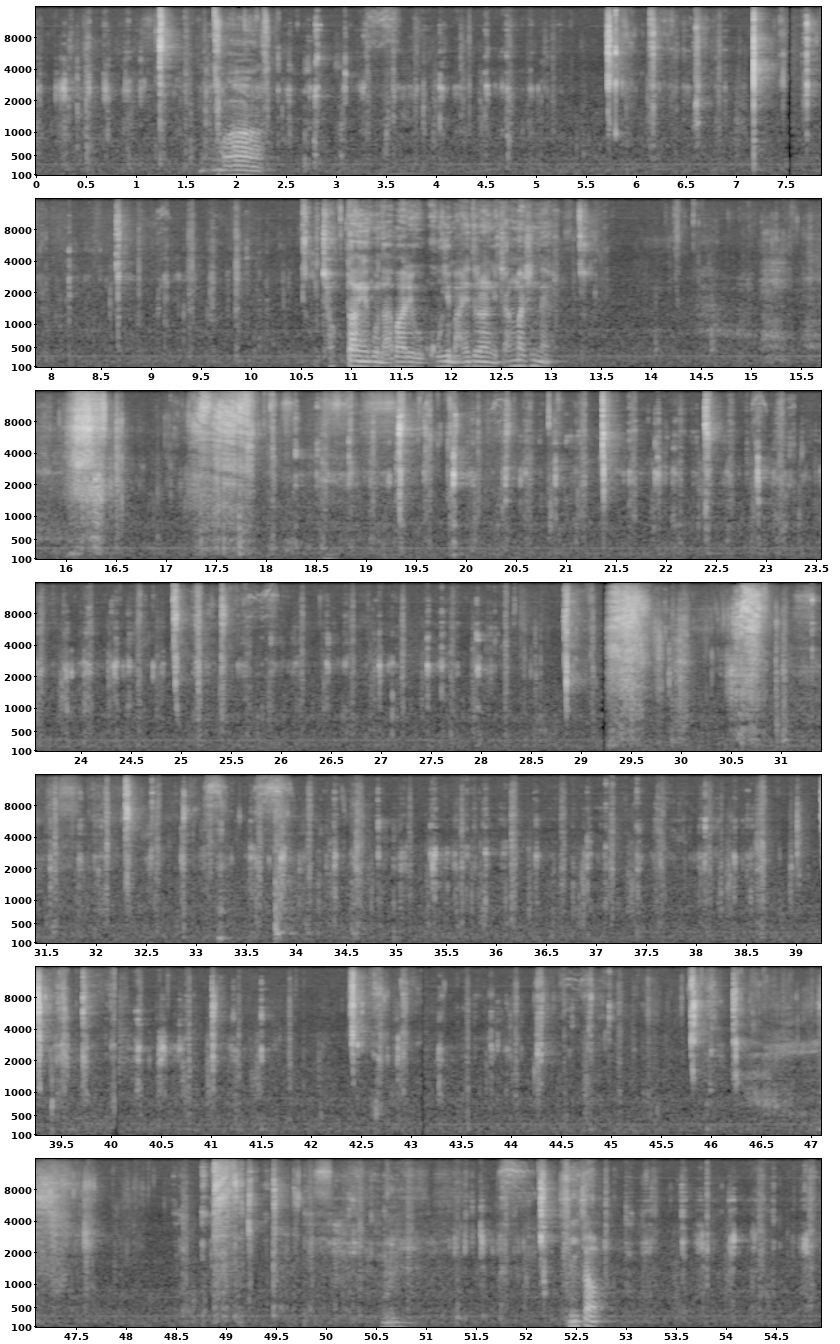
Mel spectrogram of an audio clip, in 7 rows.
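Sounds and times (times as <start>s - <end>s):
crunchy wet chewing: 0.0s - 10.8s, 16.0s - 54.9s.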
